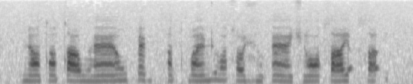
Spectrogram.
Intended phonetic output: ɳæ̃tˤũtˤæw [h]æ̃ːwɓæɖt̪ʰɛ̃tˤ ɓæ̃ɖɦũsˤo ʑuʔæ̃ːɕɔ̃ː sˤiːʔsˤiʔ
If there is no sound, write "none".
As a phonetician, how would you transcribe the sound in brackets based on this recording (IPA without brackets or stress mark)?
ɦ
